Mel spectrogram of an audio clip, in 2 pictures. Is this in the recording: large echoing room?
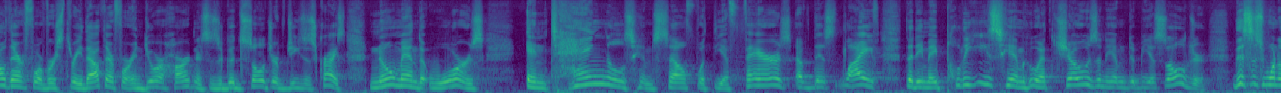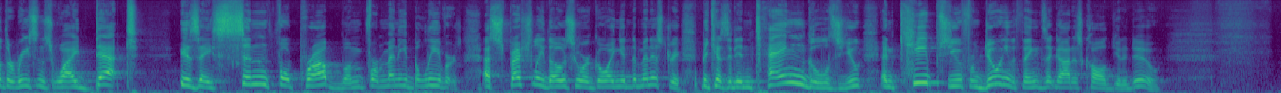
yes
